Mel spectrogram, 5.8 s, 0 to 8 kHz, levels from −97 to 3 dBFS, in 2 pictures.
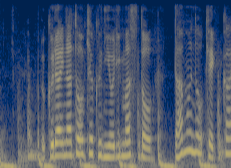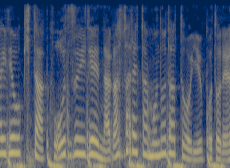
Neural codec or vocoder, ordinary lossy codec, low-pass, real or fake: codec, 16 kHz, 16 kbps, FunCodec, trained on LibriTTS, 50 frames a second; none; 7.2 kHz; fake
